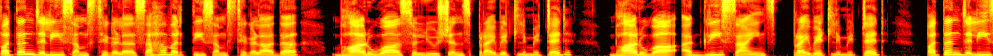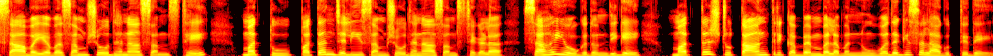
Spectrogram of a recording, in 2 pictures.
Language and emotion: Kannada, neutral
